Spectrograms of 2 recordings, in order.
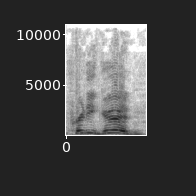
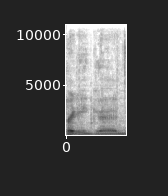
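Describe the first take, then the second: First: It sounds upbeat and content. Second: It sounds subdued and a little down. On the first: Things are going well. "if you're like ah pretty good" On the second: Things could be better. "a little like kind of under the weather"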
